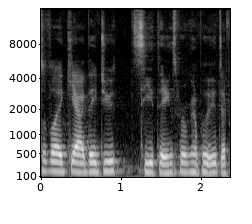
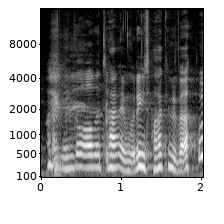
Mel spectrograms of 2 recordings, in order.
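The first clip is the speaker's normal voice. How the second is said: laughing; 5 semitones higher, 5 dB louder than usual. Real, not acted. Teased about mingling, laughs.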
